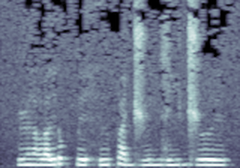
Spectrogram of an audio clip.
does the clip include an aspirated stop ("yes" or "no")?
no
